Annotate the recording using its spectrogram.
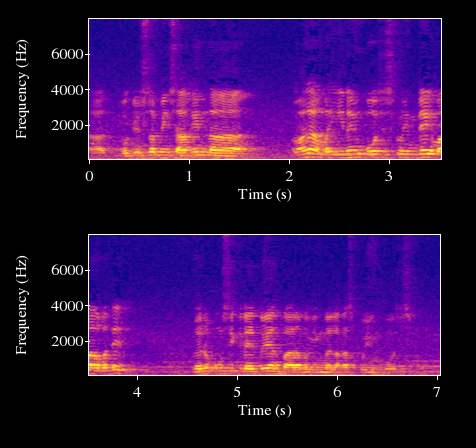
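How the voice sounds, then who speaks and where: A man speaks at a very fast pace, his pitch high for a man. Noticeable background noise sits behind him. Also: ordinary pitch variation, big swings in loudness. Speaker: preacher. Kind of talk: sermon.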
